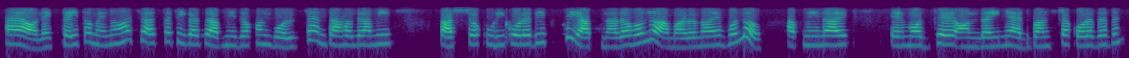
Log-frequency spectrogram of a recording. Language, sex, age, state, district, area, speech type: Bengali, female, 18-30, West Bengal, South 24 Parganas, urban, conversation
